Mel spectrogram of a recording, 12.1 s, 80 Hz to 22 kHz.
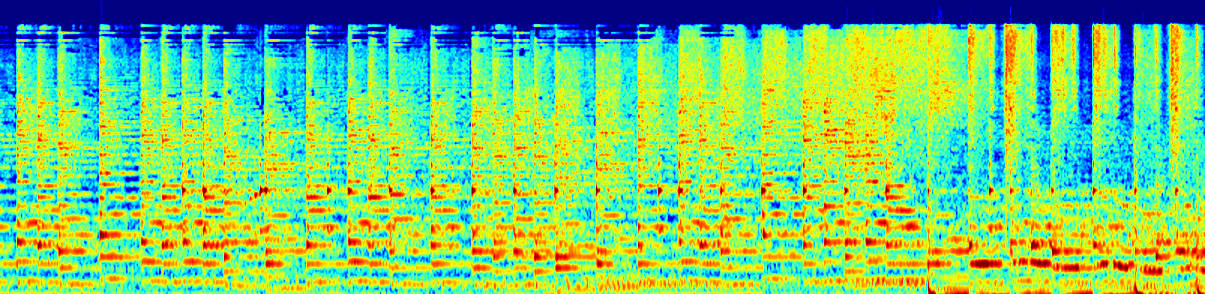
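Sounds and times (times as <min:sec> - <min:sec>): bass line: 0:00.0 - 0:12.0
plucked string melody: 0:00.0 - 0:12.0
quick regular beat: 0:04.8 - 0:12.0.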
